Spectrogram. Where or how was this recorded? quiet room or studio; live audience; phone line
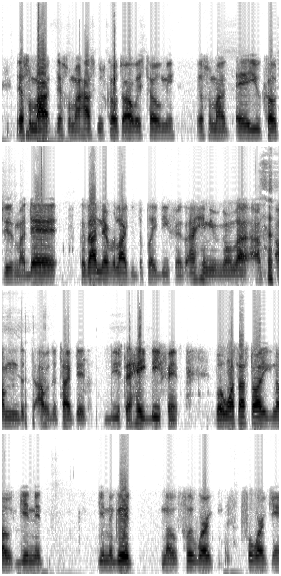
phone line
